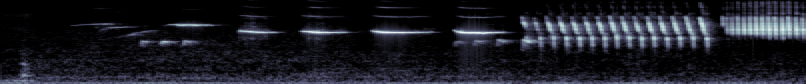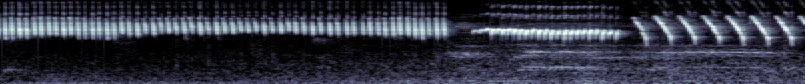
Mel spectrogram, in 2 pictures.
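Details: Spanish Timbrado canary training song: a run of clear, evenly repeated whistled notes, then long dense buzzing and metallic trills, a steady ringing tour and a final quick rattle.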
